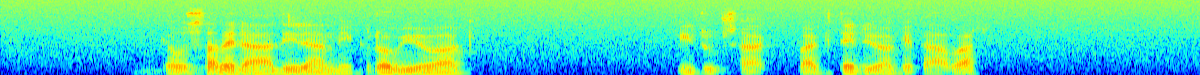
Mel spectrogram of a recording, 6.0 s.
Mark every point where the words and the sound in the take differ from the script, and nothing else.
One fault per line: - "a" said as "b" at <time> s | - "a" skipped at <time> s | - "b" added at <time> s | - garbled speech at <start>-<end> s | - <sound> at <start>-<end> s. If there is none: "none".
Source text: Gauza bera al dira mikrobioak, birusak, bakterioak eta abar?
none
